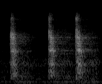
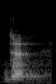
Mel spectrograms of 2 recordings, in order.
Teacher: The only difference between t and d is that the T doesn't use the voice, and the D does use the voice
